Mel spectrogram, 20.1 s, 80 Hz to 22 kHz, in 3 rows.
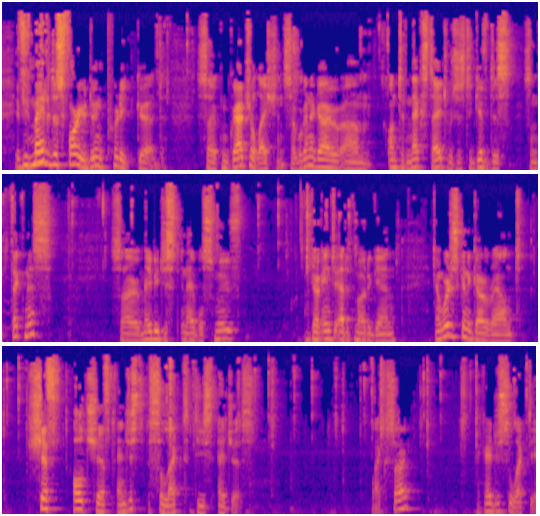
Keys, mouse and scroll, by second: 10.3 Tab, 11.6 a, 12.0 a, 13.6-15.1 right drag, 15.7 z.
